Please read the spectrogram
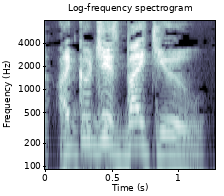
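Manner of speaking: put-on teasing French-accented tiger. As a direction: play the tiger in mock French. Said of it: "A French tiger".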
